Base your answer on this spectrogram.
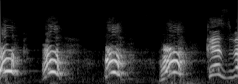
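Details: Pet dog barks at a hedgehog, giving loud, ringing barks spaced about half a second apart, four in a row, then a final higher, wavering bark at the end.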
